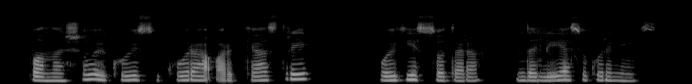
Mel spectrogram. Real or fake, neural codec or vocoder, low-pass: real; none; 10.8 kHz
